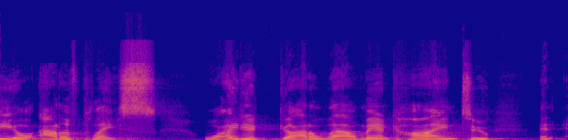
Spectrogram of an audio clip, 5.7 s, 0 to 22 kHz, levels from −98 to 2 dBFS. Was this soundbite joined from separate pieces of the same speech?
no; 0 cuts

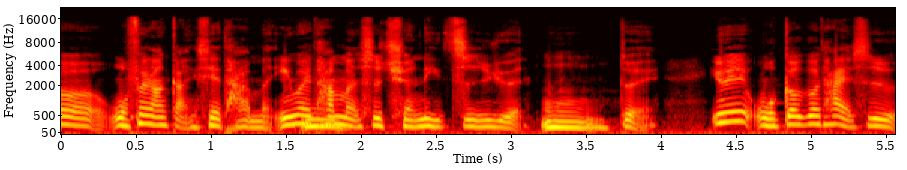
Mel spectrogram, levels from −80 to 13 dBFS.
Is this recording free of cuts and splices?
yes; 0 cuts

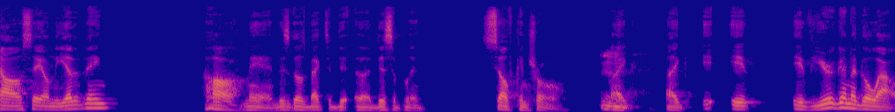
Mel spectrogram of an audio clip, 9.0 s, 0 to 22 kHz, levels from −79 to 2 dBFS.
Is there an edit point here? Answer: no; 0 cuts

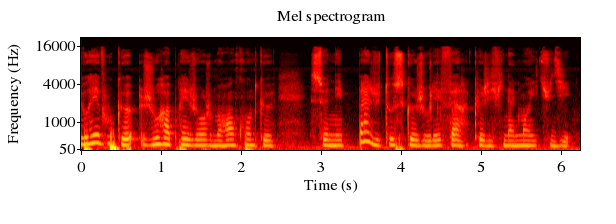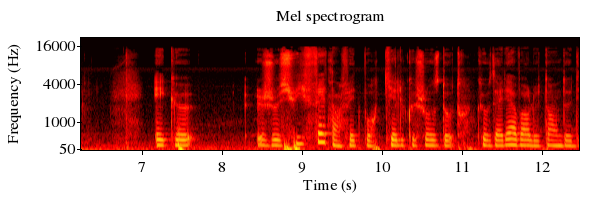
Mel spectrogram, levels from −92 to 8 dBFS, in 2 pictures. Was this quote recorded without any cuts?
yes; 0 cuts

